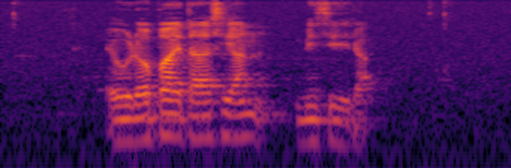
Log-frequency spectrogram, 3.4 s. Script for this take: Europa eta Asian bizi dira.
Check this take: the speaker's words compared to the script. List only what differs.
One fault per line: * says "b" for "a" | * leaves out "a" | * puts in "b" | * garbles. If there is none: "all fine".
all fine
